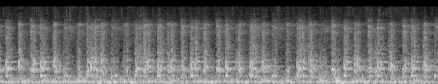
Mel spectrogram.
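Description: Kuntulan drumming: a group of terbang frame drums beaten fast and hard together with large jidor bass drums. It is a dense, continuous rhythm of rapid strikes with no pause.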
